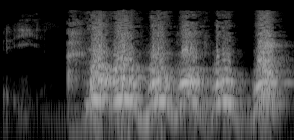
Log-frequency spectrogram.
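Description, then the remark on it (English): A female dog named Cayenne barks and yowls in a quick run of about six loud, drawn-out, howl-like cries, after a brief faint noise at the start. “Even Cayenne's going, that's her way of just howling at the moon saying, hey, dummies, you're trying to make something out of nothing.”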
